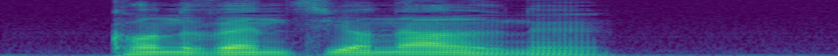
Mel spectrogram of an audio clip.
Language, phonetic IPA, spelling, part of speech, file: Polish, [ˌkɔ̃nvɛ̃nt͡sʲjɔ̃ˈnalnɨ], konwencjonalny, adjective, Pl-konwencjonalny.ogg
